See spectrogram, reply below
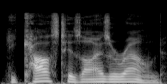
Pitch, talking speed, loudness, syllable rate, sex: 115 Hz, 180 wpm, -17 LUFS, 3.9 syllables/s, male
